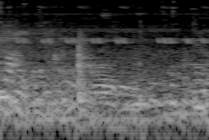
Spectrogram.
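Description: Crickets chirping in a repeating high pulse, with faint voices murmuring underneath.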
